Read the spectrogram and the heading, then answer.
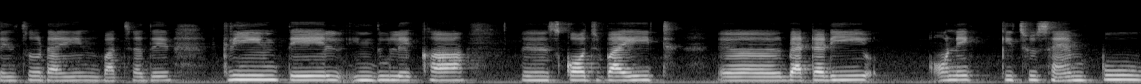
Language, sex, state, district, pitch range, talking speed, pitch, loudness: Bengali, female, West Bengal, Purulia, 180-200 Hz, 75 wpm, 190 Hz, -16 LUFS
